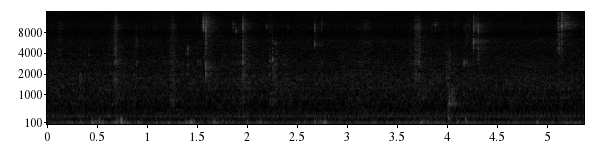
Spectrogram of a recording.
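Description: Close-up chewing of soft, juicy papaya: wet, squishy mouth sounds with small clicks, busiest at first and thinning out after a few seconds.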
